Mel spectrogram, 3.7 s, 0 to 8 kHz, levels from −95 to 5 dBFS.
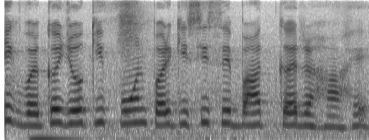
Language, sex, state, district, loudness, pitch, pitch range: Hindi, female, Punjab, Pathankot, -16 LUFS, 240 Hz, 225-260 Hz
